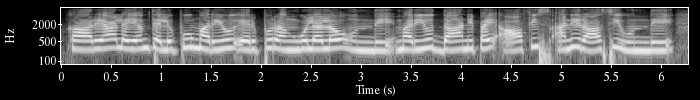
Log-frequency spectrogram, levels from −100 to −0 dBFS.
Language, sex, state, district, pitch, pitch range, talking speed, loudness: Telugu, female, Telangana, Hyderabad, 275 Hz, 255-290 Hz, 115 wpm, -14 LUFS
